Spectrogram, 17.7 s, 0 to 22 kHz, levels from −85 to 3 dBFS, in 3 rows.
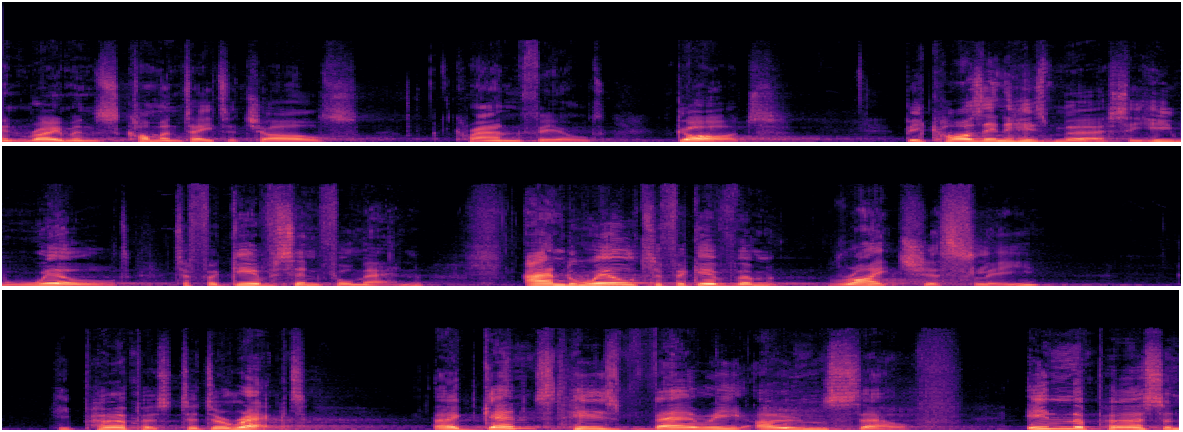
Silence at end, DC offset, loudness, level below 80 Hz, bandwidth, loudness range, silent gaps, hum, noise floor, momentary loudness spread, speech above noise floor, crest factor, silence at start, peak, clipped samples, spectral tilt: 0 s; under 0.1%; -21 LUFS; -80 dBFS; 16 kHz; 5 LU; none; none; -61 dBFS; 17 LU; 40 dB; 22 dB; 0 s; 0 dBFS; under 0.1%; -5 dB/octave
